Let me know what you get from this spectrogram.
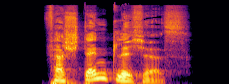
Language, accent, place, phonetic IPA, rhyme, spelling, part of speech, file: German, Germany, Berlin, [fɛɐ̯ˈʃtɛntlɪçəs], -ɛntlɪçəs, verständliches, adjective, De-verständliches.ogg
- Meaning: strong/mixed nominative/accusative neuter singular of verständlich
